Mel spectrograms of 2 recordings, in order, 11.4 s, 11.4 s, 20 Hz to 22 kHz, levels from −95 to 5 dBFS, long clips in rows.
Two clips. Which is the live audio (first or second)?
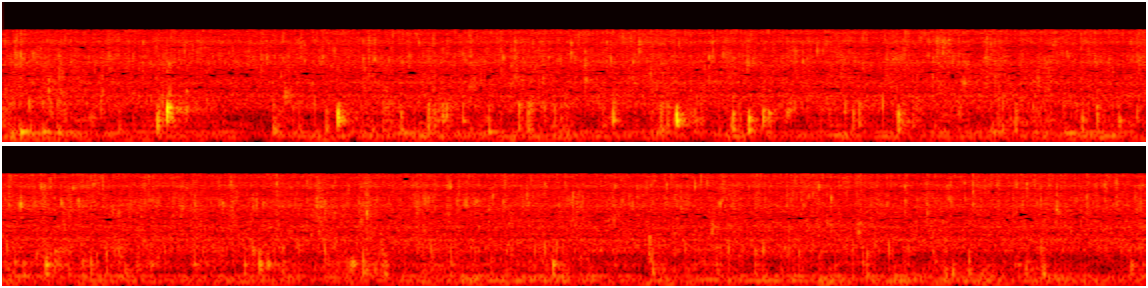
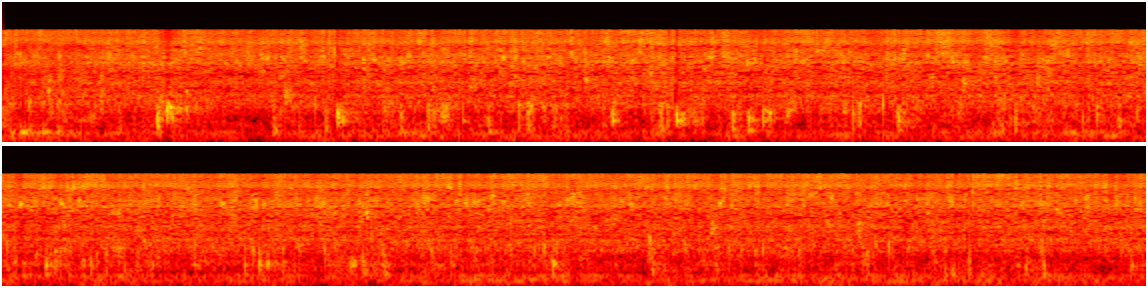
first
